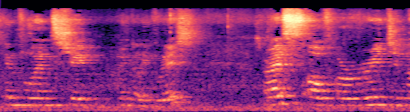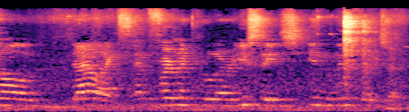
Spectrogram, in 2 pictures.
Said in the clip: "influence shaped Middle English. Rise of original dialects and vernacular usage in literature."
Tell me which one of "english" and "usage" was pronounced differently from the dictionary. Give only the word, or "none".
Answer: english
